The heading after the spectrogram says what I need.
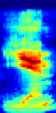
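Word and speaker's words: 言: Em mandarim ela se pronuncia yan e ela aparece quando Lao Tzu diz que Tao é um ensinamento sem palavras, o Yan Zhi Jiao.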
